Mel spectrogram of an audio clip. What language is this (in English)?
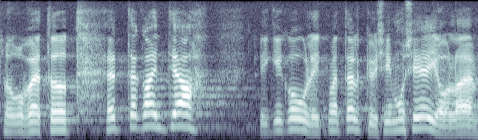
Estonian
